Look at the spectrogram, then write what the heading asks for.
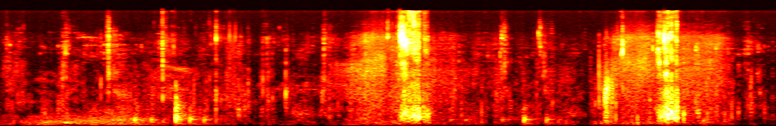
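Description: Close-miked chewing and wet mouth sounds of a person eating chicken curry and fermented water rice with a full mouth. There are many small clicks, and two louder, longer wet sounds come about halfway through and near the end.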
